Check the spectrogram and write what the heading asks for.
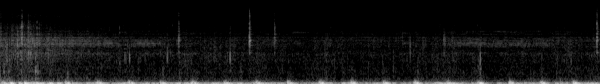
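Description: Mountain bike descending a gravel trail, heard from a body-mounted action camera: irregular low thumps several times a second from wind buffeting and trail jolts on the camera, over a hiss of tyres on loose gravel, with a few sharp clicks from the bike.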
